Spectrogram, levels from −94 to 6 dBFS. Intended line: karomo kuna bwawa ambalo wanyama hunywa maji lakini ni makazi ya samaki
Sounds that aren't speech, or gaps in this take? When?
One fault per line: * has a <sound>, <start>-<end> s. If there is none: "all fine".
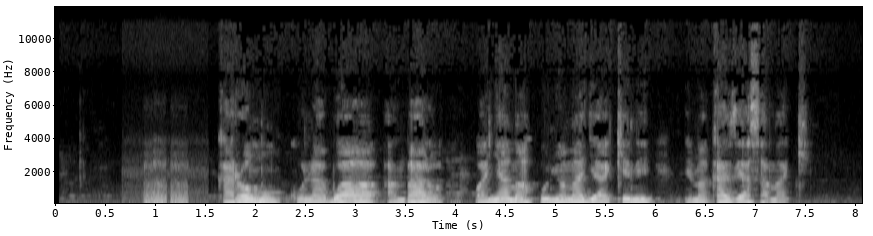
* has a laugh, 0.9-1.3 s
